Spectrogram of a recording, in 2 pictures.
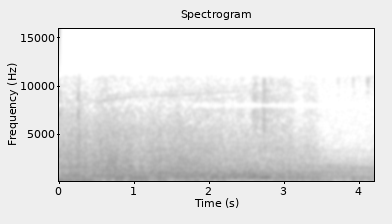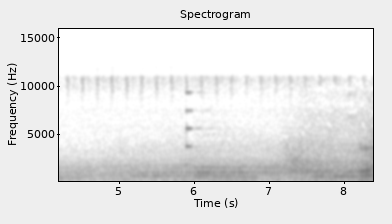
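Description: A Toyota Supra's engine in a racing video game, held near and steady at pace with brief pitch drops as it shifts up early, whining continuously throughout.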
